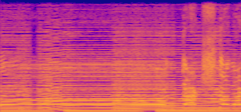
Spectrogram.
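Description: Bayan (Russian button accordion) playing an instrumental passage between sung lines: one long held melody note over low bass notes that change about once a second, with hand drums tapped along.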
